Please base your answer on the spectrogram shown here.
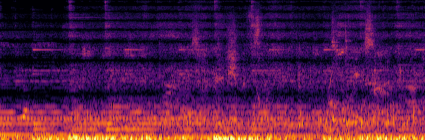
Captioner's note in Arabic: ثرثرة غير واضحة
